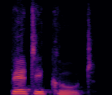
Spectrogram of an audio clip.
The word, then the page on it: petticoat: Indian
